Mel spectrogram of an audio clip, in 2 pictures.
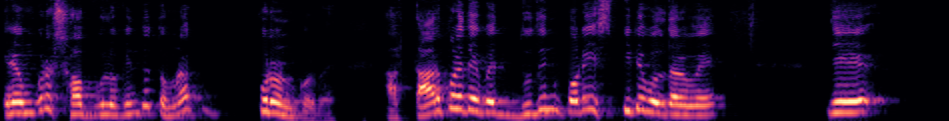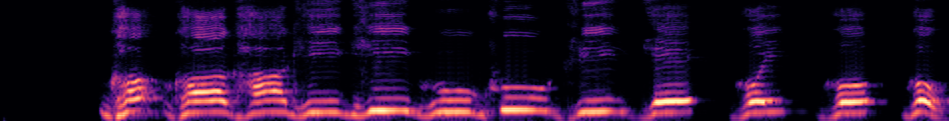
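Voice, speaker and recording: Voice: medium pitch, expressive, a little slow, pauses often, warm tone, slightly rough. A teacher patiently explaining a first-grade alphabet lesson, sounding out letters one by one.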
